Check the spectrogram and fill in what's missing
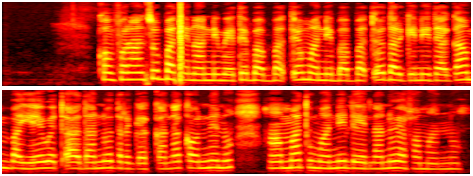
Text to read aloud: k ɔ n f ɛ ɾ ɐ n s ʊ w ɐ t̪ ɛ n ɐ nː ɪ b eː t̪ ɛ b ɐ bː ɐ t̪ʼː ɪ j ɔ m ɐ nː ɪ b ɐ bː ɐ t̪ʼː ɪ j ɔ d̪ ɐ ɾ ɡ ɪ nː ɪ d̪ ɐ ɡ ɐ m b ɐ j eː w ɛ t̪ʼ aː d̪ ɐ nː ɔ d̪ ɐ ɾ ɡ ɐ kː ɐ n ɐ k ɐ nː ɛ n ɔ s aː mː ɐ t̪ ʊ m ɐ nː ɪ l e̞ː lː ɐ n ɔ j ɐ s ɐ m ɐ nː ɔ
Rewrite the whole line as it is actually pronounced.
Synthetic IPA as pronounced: k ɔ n f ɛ ɾ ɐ n s ʊ b ɐ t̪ ɛ n ɐ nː ɪ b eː t̪ ɛ b ɐ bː ɐ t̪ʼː ɪ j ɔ m ɐ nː ɪ b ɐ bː ɐ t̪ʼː ɪ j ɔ d̪ ɐ ɾ ɡ ɪ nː ɪ d̪ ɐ ɡ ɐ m b ɐ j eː w ɛ t̪ʼ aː d̪ ɐ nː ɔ d̪ ɐ ɾ ɡ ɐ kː ɐ n ɐ k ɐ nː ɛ n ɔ h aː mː ɐ t̪ ʊ m ɐ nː ɪ l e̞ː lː ɐ n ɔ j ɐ f ɐ m ɐ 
